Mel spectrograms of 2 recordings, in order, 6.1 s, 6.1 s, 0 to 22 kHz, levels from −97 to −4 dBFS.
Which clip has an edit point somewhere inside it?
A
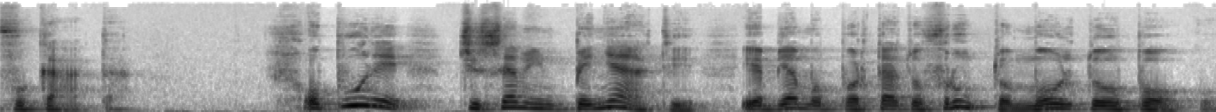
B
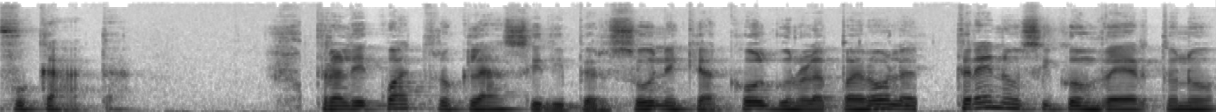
B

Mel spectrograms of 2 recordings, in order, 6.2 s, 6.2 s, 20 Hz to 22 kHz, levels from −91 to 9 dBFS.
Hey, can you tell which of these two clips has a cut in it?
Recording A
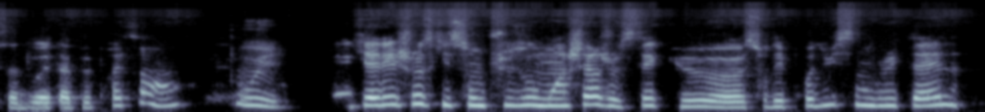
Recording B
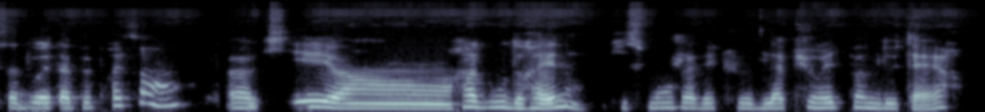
B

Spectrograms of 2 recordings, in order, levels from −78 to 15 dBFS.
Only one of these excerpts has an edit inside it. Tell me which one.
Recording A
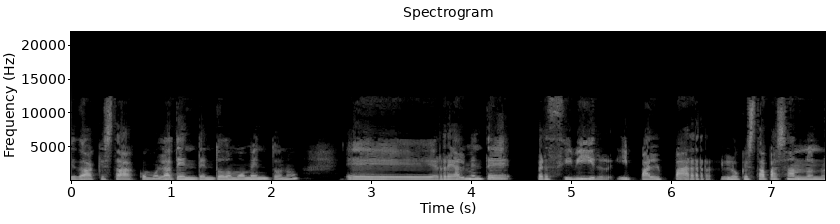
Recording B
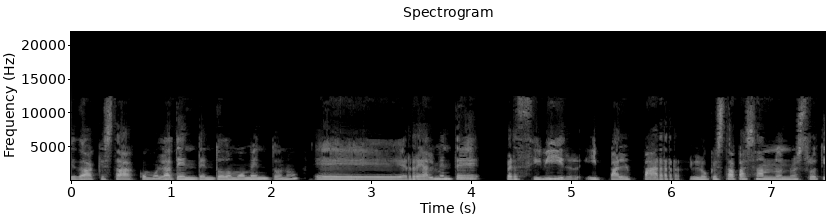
B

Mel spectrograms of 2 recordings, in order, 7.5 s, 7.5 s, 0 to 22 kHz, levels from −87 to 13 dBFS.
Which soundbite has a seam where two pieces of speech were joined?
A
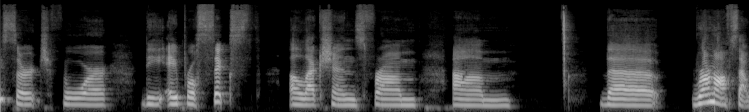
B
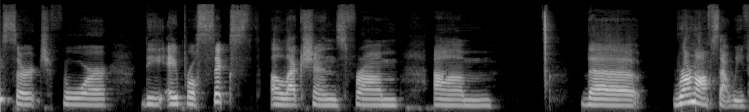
B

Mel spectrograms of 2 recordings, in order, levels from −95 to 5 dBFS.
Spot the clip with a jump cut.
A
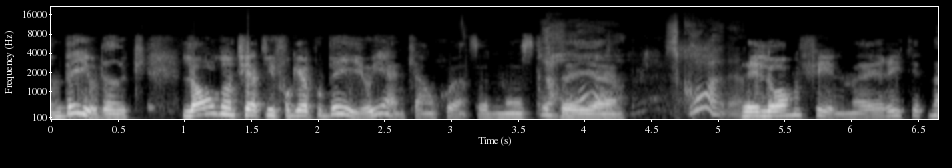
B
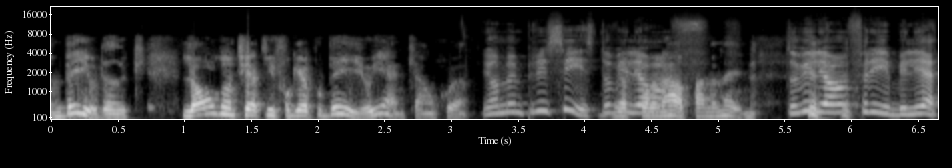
A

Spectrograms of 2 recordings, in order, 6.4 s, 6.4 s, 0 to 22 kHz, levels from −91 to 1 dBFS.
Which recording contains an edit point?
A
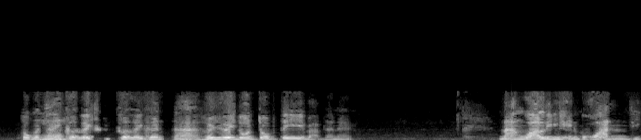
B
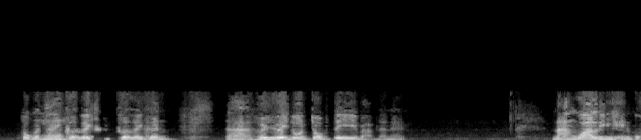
A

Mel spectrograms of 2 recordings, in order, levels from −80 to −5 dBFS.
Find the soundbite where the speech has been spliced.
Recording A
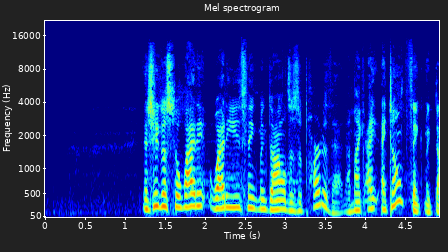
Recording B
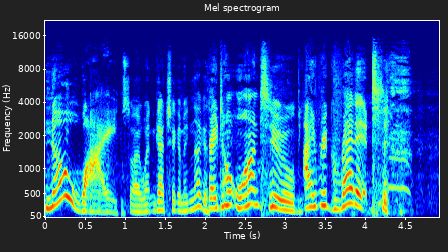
B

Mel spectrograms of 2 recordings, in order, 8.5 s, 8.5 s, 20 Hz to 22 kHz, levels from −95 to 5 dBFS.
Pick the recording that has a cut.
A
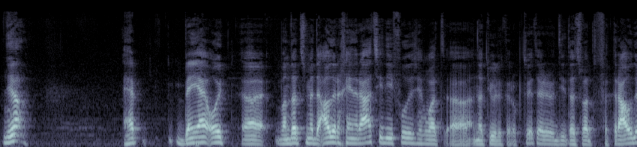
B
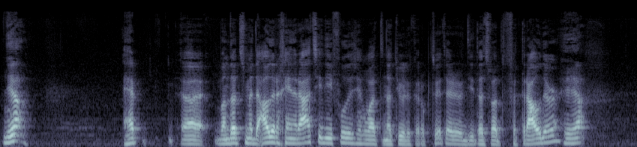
B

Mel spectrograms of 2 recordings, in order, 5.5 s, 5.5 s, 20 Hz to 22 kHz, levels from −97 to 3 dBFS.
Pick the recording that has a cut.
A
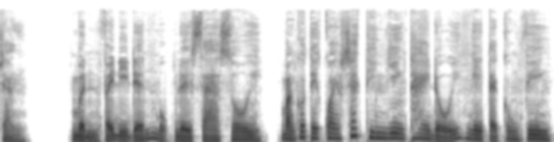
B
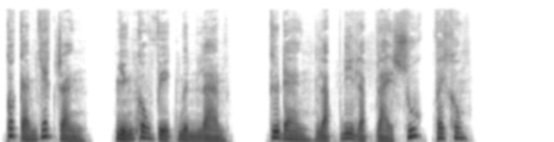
A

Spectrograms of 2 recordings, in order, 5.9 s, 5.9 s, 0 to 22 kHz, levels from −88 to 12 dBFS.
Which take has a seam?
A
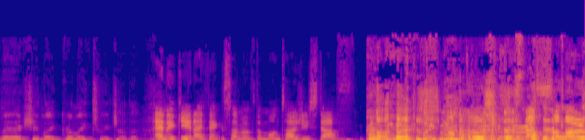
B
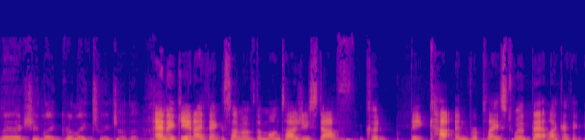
A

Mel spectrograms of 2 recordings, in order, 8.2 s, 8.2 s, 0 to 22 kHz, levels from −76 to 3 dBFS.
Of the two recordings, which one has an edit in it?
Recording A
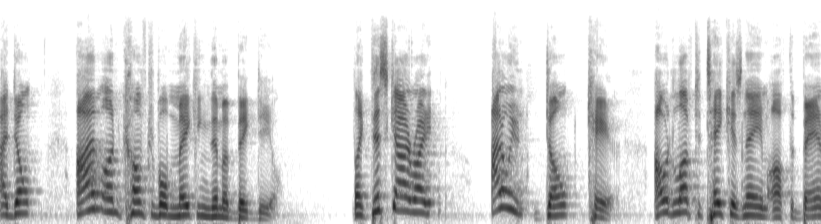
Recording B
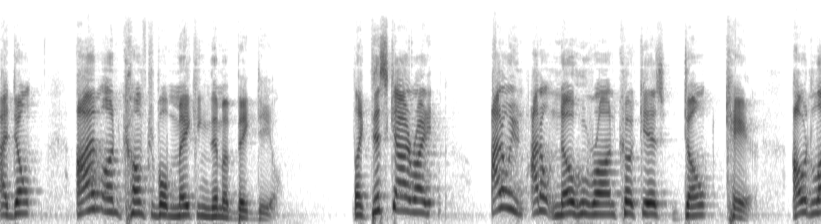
A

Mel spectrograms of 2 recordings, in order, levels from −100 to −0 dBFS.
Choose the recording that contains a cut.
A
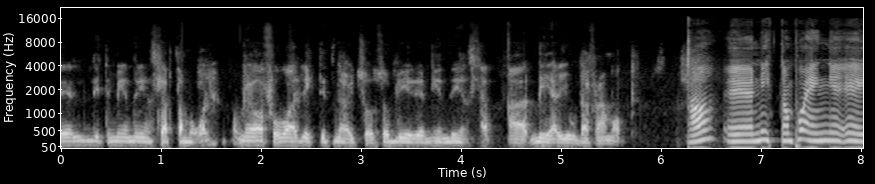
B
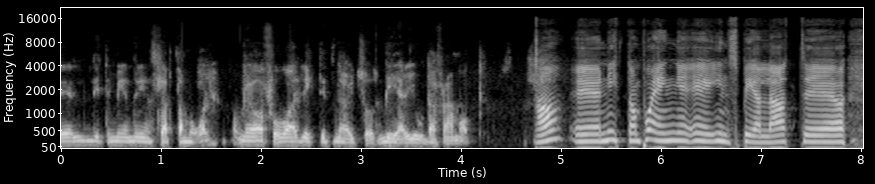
B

